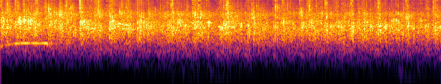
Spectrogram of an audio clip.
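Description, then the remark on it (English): Sustained audience applause for a guest at a live recording of the .NET Rocks show at Dev Connections, loud and dense, with many hands clapping at once in a steady wash of sound that holds for the whole stretch without speech. “Big round thank of applause.”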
